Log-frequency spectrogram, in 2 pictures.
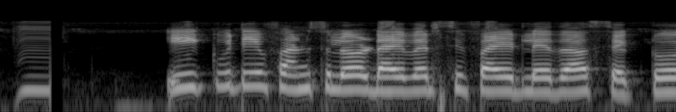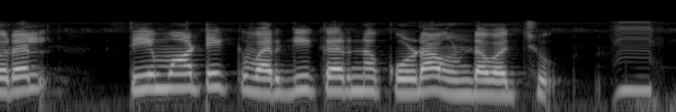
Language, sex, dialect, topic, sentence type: Telugu, female, Southern, banking, statement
